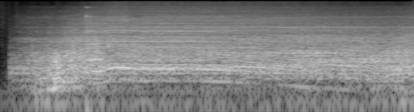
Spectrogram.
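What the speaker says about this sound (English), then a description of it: "and then it's just blend till smooth" A kitchen blender whirs through a thick rice milk waffle batter, starting abruptly and holding a loud, steady broadband roar for several seconds with a slight shifting pitch as the mix thickens.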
